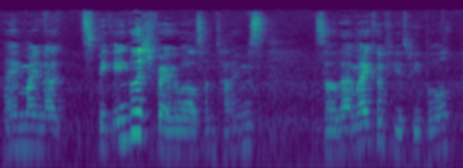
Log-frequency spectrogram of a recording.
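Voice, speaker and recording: A woman's voice: fairly low pitch, moderate pace. A woman from the United States talking casually as a vlogger, rambling informally and hesitantly as she thinks aloud. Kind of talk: casual rambling vlog talk to camera. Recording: distant mic with faint room noise.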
